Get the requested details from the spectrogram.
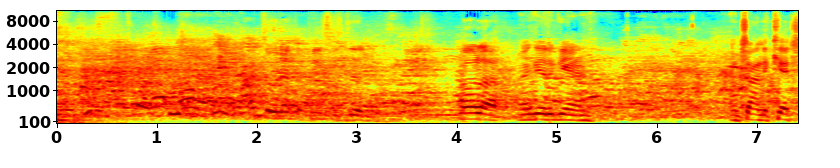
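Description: A crowd of adults chatters and talks nearby in a large echoing hall.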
